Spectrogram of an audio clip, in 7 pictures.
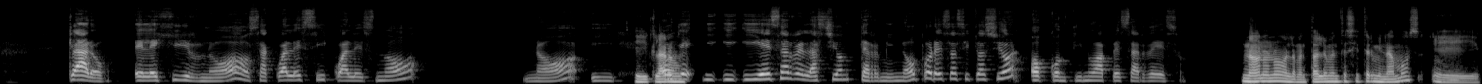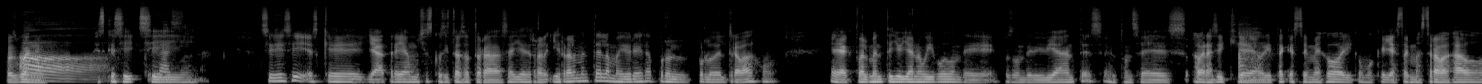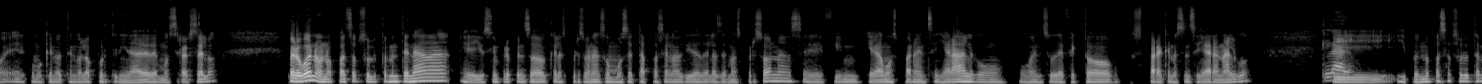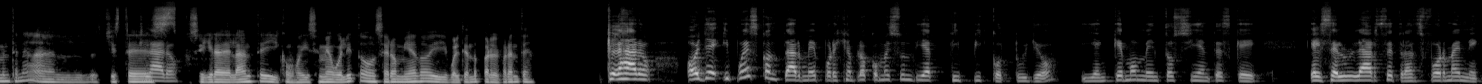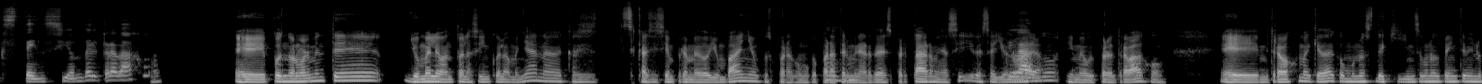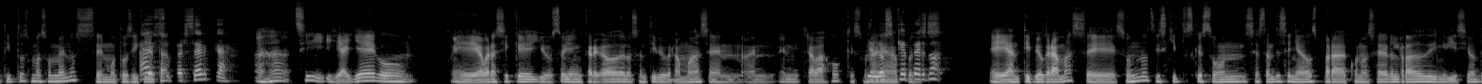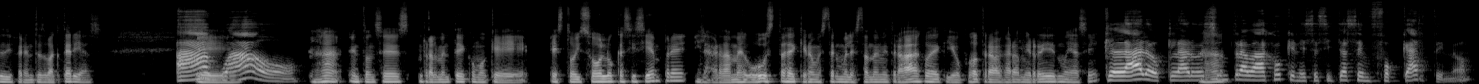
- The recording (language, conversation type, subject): Spanish, podcast, ¿Cómo estableces límites entre el trabajo y tu vida personal cuando siempre tienes el celular a la mano?
- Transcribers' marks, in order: other background noise; drawn out: "Ah"; tapping; other noise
